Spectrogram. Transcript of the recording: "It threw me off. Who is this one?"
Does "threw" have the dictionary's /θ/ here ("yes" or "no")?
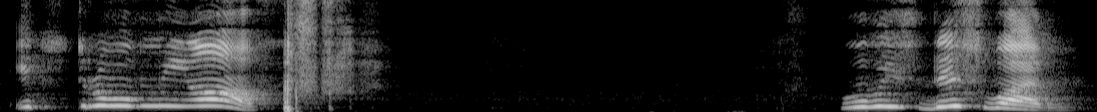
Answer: no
